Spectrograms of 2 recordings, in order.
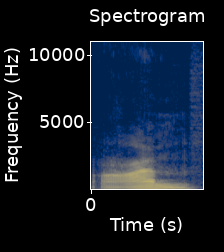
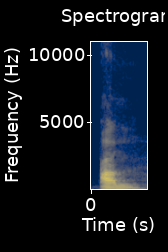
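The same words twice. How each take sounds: First: The throat consonant flows softly without a hard catch. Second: The throat consonant starts with a hard abrupt catch. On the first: The speaker calls it right. "bacanya dengan keadaan yang rakhawah. ... begitu ya" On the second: The speaker calls it wrong. "bukan am, am, bukan begitu"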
